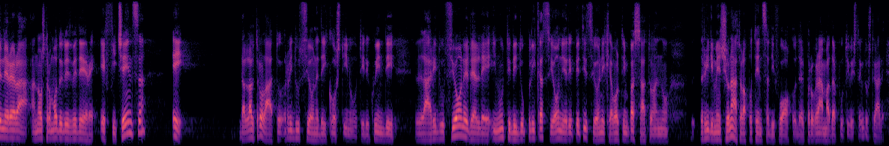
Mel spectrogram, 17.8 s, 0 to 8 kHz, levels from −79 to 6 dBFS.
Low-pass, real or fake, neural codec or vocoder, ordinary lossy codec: none; fake; codec, 16 kHz, 2 kbps, X-Codec, WavLM features, trained on Multilingual LibriSpeech; none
